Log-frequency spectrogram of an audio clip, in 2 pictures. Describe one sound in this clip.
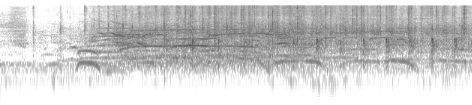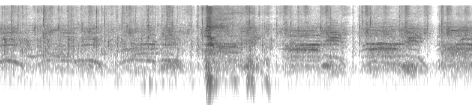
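A large crowd cheers and chants loudly.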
